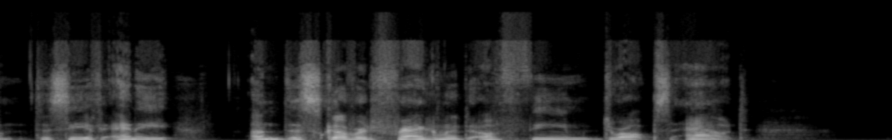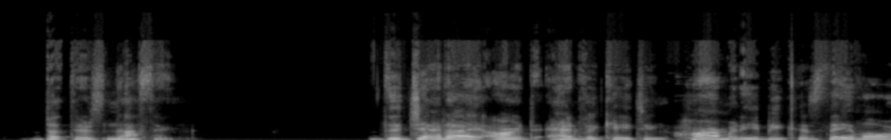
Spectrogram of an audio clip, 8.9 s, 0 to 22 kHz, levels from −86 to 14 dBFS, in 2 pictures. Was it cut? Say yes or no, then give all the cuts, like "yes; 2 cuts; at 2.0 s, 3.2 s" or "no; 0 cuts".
no; 0 cuts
